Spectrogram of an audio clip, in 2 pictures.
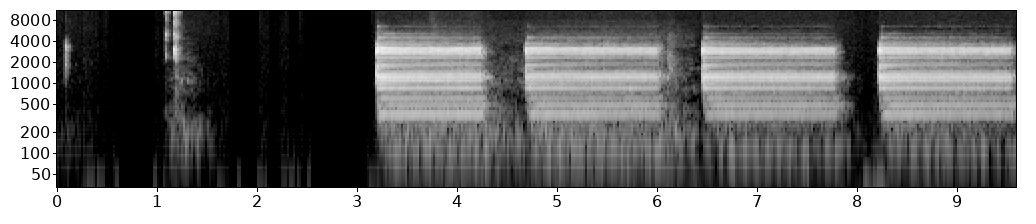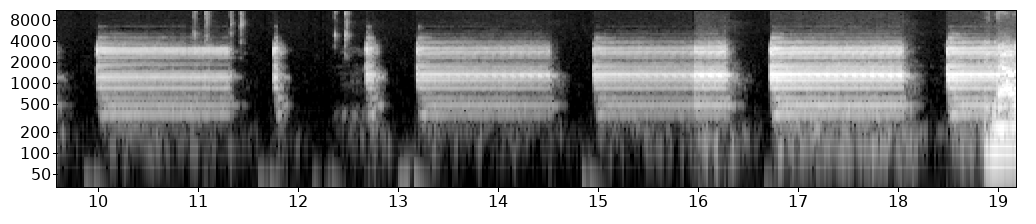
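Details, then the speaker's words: Loud repeated electronic buzzing tones in roughly one-second bursts with short gaps, after initial calibrations: MRI scanner running a five-minute T1-weighted brain scan (256×256 k-space, 450 ms inversion time) on a volunteer; MRI scanner noise. "you'll hear the scanner do a couple initial calibrations and then you'll you'll hear kind of what that scanner sounds"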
